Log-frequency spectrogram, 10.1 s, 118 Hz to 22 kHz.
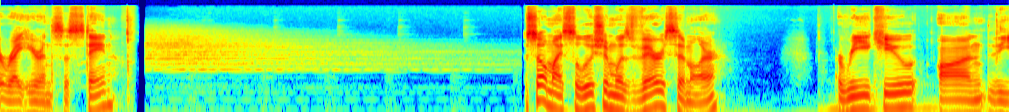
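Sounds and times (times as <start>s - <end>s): drum sustain ringing out: 1.4s - 7.5s, 8.2s - 10.0s
metronome click ticking: 2.6s - 4.9s.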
